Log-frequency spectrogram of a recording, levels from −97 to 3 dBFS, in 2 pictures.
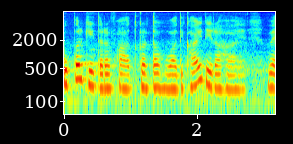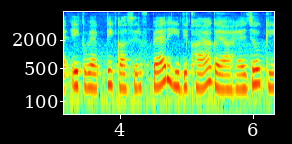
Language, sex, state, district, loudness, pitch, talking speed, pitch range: Hindi, female, Bihar, Saharsa, -18 LUFS, 200 Hz, 215 wpm, 195-220 Hz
